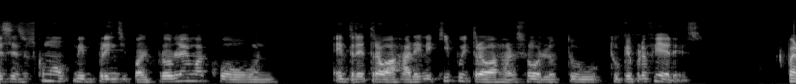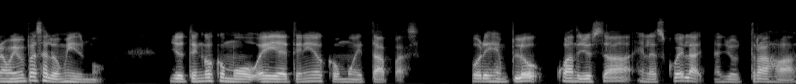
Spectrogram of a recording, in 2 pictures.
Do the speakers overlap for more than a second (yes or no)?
no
